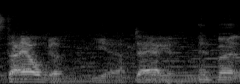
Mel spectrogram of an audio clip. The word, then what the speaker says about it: Dialga: monster but I honestly don't know how to pronounce that's another one it's Dialga yeah dad but like I just threw out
